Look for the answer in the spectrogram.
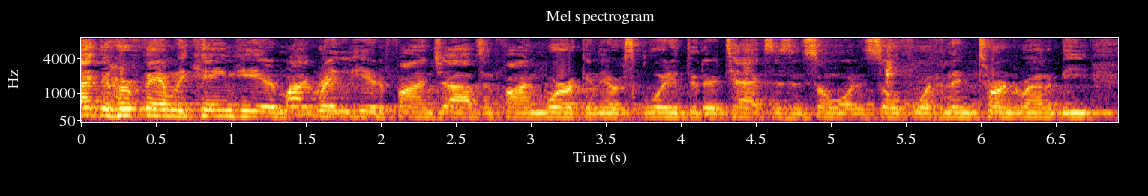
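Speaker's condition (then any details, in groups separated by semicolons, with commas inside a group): No condition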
